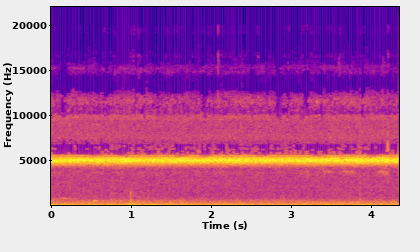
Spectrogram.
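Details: Bell crickets keep up an unchanging high, metallic ringing over a soft low murmur, with a bonfire almost silent, for restful sleep listening.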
